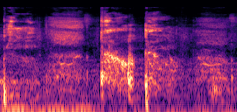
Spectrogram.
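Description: A man coughing to clear his throat into a microphone: two short coughs about a second in, after a breath.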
